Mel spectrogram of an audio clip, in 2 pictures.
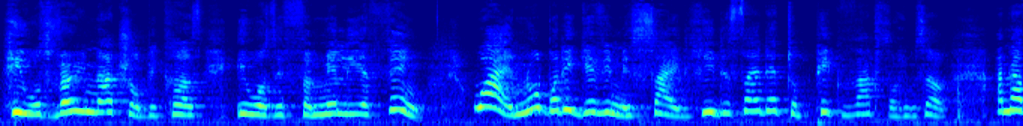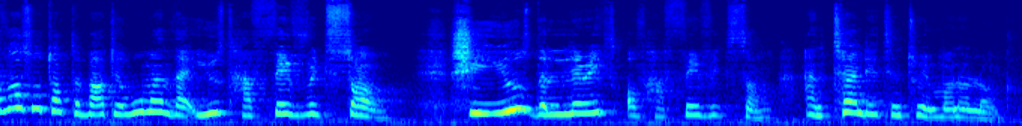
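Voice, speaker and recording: A woman with a Nigerian accent coaches actors in an online lesson. Her voice sits fairly high, and she drives each point home by repeating it and asking the audience direct questions. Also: expressive, a little fast, darkish tone. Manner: emphatic, repeats key points, asks rhetorical questions. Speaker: acting coach. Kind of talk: online acting lesson to viewers.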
